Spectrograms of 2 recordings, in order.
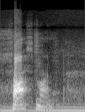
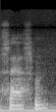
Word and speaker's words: Sassman: It should be pronounced Sassman, but I go by Sassman.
